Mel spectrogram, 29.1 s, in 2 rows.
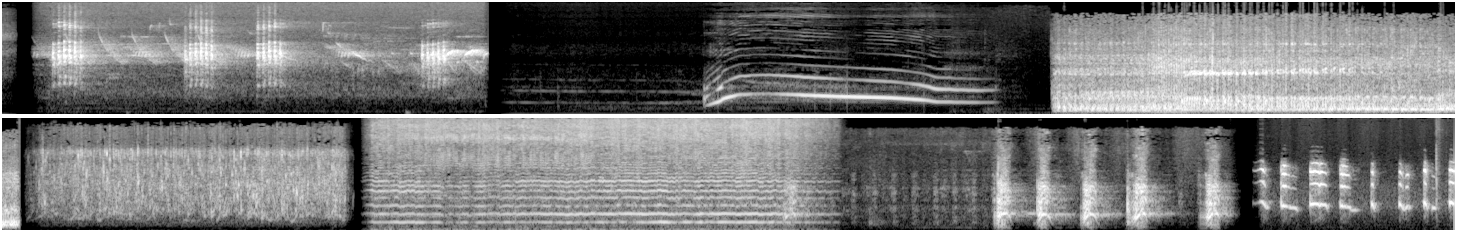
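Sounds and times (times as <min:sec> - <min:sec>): honeybees buzzing: 0:18.2 - 0:22.9.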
